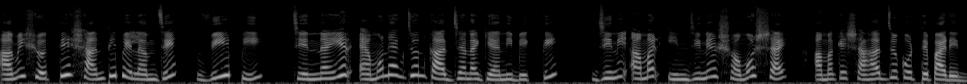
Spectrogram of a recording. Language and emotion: Bengali, happy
